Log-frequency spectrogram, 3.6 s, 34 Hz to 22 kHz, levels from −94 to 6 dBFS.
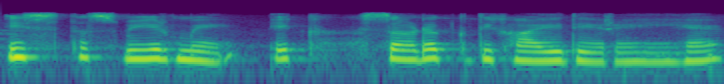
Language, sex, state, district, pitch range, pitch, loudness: Hindi, female, Himachal Pradesh, Shimla, 205-245 Hz, 235 Hz, -18 LUFS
